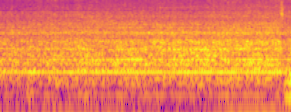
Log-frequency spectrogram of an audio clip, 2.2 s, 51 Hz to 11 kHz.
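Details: Half-horsepower shallow well pump, 2-inch well, 40-gallon galvanized tank, after capacitor, start switch and pressure switch replacement, waterlogged tank drained, air volume control fitted, flow throttled: even motor hum with smooth water rush, no knocks or surging; running normally.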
